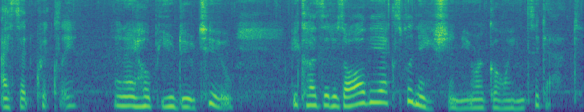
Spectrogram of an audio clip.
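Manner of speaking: plain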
